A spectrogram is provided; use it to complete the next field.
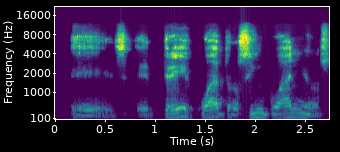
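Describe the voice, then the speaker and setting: Speaking at a fairly slow pace, a man with a medium pitch sounds somewhat breathy and makes very wide pitch swings. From Peru. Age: 70s. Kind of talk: testimony. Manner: halting.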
